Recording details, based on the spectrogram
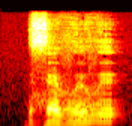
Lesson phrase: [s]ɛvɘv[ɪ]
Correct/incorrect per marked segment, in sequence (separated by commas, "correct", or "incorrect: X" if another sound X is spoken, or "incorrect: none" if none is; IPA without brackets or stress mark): correct, correct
